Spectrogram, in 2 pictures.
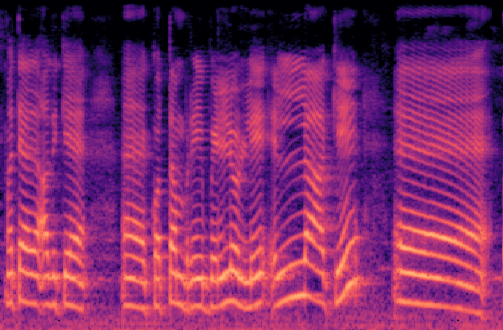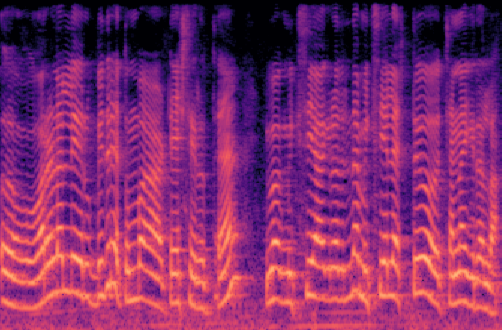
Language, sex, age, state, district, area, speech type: Kannada, female, 45-60, Karnataka, Vijayanagara, rural, spontaneous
